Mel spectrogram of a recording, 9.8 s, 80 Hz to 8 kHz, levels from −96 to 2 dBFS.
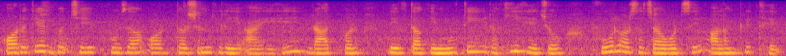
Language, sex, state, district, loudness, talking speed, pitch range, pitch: Hindi, female, Sikkim, Gangtok, -17 LUFS, 145 wpm, 190-220 Hz, 205 Hz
